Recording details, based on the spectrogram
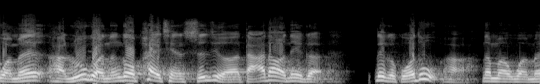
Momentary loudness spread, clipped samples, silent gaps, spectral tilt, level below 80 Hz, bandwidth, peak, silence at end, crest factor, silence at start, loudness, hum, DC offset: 8 LU; under 0.1%; none; -8 dB/octave; -50 dBFS; 9.2 kHz; -2 dBFS; 0 s; 10 dB; 0 s; -13 LUFS; none; under 0.1%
